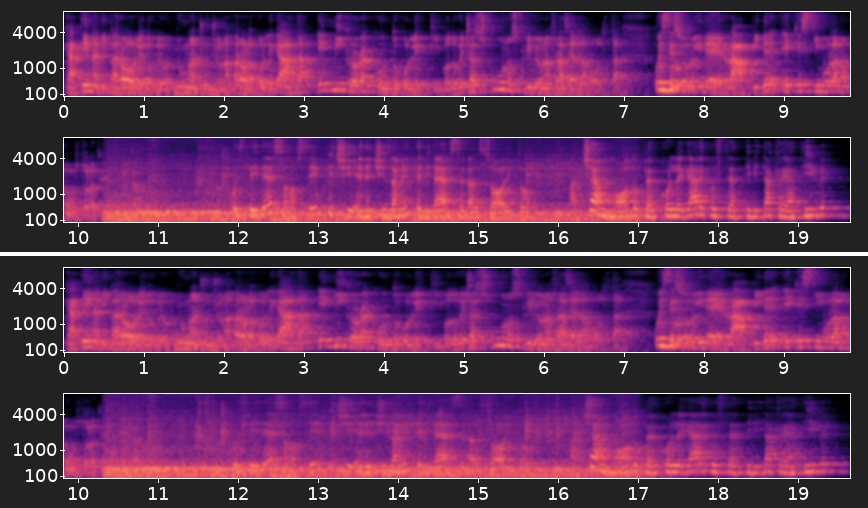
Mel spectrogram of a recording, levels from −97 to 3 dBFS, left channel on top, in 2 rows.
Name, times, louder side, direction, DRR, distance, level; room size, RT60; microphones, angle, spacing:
voice 1, 0.0-10.8, left 1 dB, 45° left, 1 dB, 1.3 m, -30 dB
voice 2, 7.4-7.7 11.8-15.7 16.1-19.3, left 4 dB, 80° left, 5 dB, 0.4 m, -26 dB
sound 1, 10.3-17.0, equal, 50° right, 1.7 m, -27 dB
12.0 x 5.2 x 3.1 m, 1.2 s
head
